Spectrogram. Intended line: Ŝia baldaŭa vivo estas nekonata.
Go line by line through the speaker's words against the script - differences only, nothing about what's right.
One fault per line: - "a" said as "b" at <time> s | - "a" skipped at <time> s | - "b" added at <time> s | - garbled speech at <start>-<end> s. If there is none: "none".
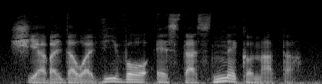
none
